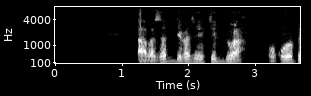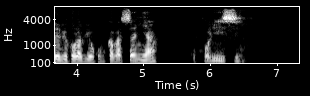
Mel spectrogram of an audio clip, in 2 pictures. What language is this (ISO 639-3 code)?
lug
